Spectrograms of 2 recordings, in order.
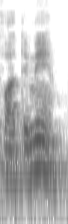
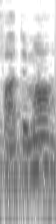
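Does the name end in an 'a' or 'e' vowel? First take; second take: e; a. First: The name ends with an 'e' vowel. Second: The name ends with an open 'a' vowel. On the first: "यहाँ पर उसको थोड़ा ज़ेर के साथ पढ़ दिया जाता है" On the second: "जैसे हम कहेंगे फातिमा"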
